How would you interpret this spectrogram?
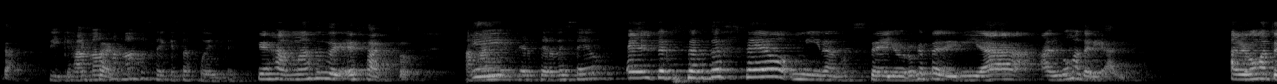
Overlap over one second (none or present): none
